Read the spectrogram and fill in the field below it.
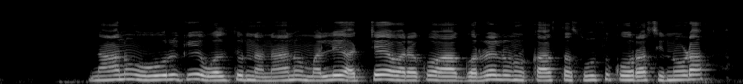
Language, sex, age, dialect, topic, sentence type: Telugu, female, 46-50, Telangana, agriculture, statement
